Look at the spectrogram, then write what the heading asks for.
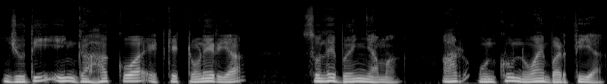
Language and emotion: Santali, fearful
